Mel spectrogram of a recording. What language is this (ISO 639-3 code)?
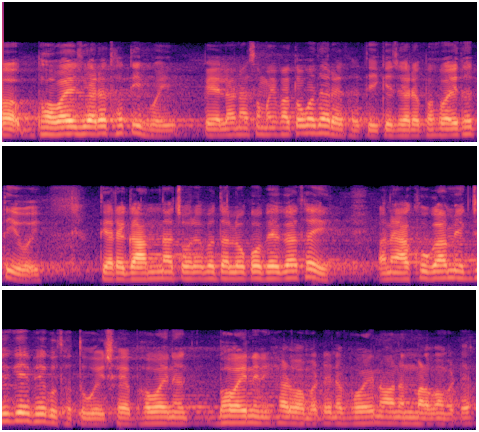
guj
